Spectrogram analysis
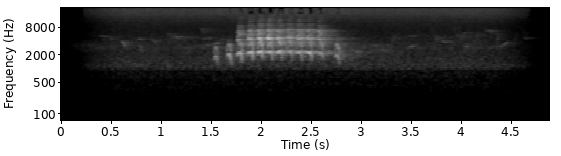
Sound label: american robin call note; paul marvin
